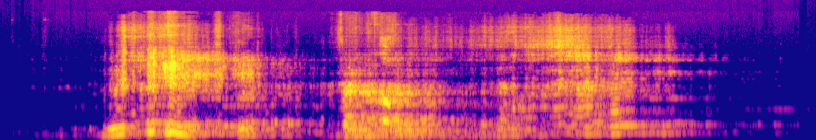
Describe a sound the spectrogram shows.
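A man shouts loudly.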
